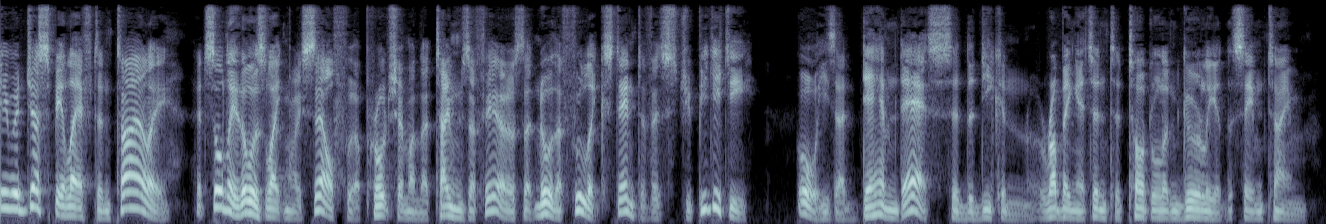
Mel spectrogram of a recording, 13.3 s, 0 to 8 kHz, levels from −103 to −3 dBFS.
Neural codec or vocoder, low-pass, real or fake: none; 7.2 kHz; real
